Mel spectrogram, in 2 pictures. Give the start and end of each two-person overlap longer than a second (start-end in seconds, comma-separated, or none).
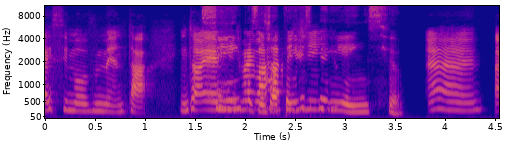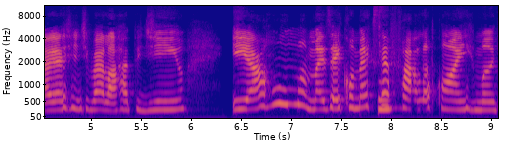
1.6-2.9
